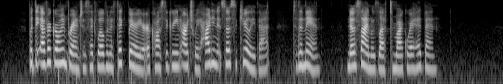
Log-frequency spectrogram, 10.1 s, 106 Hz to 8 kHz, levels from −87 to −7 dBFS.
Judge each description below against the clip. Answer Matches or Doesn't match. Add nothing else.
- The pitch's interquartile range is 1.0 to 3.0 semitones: Doesn't match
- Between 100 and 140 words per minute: Doesn't match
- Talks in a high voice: Matches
